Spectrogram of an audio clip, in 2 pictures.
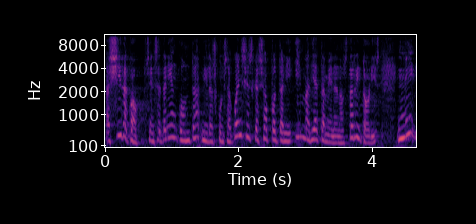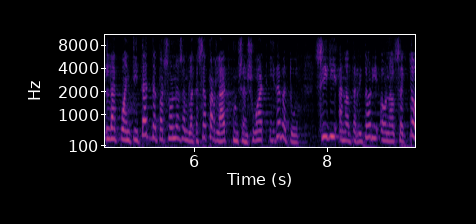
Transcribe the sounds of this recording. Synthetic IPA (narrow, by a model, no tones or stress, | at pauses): əʃiðəkɔp̚sensət̪əniəŋkomt̪əniləskunsəkwɛnsiəskəʃɔpɔt̪ːəniʔimːəðiat̪əmenənəlˠst̪ərit̪ɔɾisniləkwənt̪it̪at̪̚d̪əpəɾsonəzəmbləkəsapəɾlat̪kunsənsuat̪iðəβət̪ut̪̚ | siɣiʔənəlˠt̪ərit̪ɔɾiʔoənəlˠsək̚t̪o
